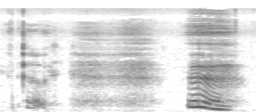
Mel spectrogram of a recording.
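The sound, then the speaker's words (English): A long, breathy inhale, then a loud voiced yawn that slides downward in pitch and trails off. No words are spoken. “Sorry, I'm kind of yawning all of a sudden.”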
